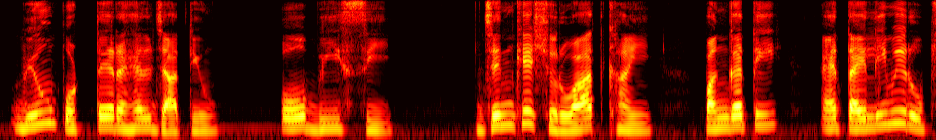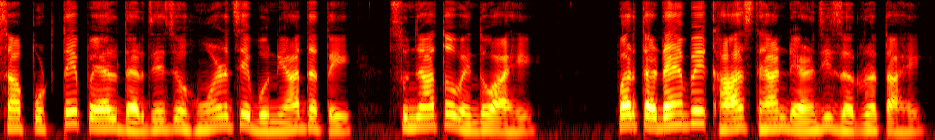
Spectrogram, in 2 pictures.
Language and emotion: Sindhi, neutral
